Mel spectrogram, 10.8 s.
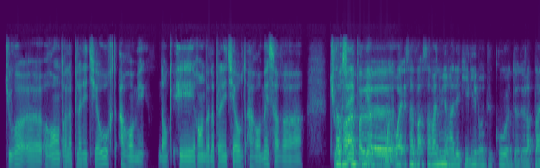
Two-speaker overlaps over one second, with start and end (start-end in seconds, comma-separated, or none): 6.6-7.9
